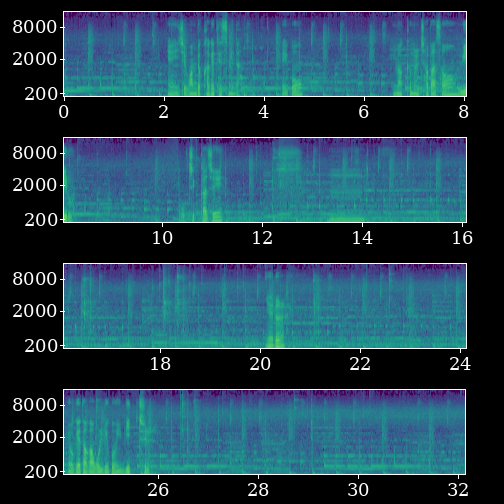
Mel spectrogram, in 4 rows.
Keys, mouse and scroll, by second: 1.7 scroll down 1, 2.1 middle click, 5.3 click, 6.6 middle click, 8.1 click, 8.7-9.7 middle drag, 10.5 click, 11.4 middle click, 13.1-16.5 middle drag, 16.5 Escape, 17.3 click, 18.0 Escape, 18.4 click, 19.9 middle click, 20.4-21.1 scroll up 1, 22.0 click, 22.6-23.7 shift+middle drag, 23.9 click, 24.2 scroll down 1, 24.3 scroll up 1, 24.5 scroll down 1, 24.8 shift+middle click, 27.2 click, 28.1-29.8 middle drag, 30.1 click.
